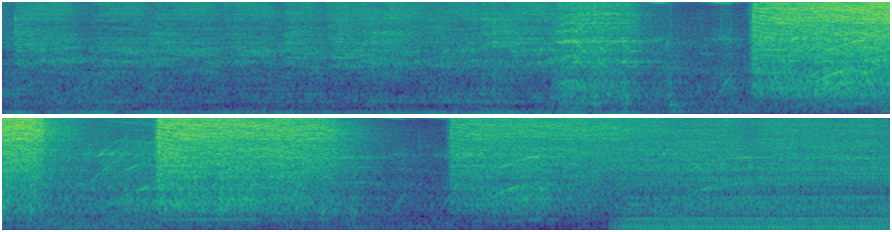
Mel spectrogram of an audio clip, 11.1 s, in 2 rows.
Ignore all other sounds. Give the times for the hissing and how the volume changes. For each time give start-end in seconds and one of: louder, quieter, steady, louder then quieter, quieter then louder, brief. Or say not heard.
0.0-11.0 louder then quieter.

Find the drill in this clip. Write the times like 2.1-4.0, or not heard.
3.4-11.0.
